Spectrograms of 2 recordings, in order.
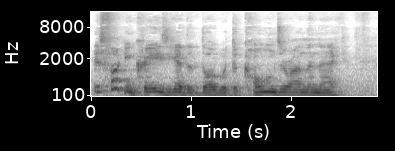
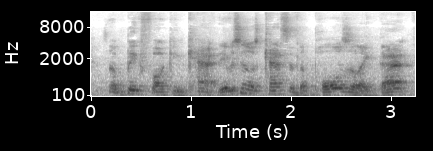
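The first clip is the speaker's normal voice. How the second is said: ordinary delivery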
